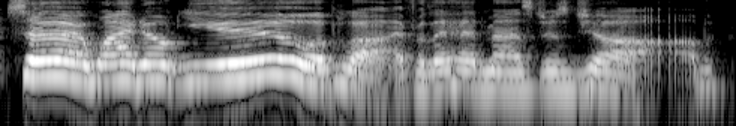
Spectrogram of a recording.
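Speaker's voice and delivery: loud, slow, fawning sneer; butter up the teacher loudly; Malfoy loudly flattering Snape; loud smug Malfoy. Acted. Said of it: "said Malfoy loudly".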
